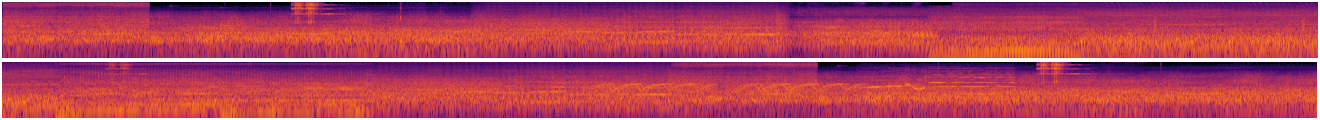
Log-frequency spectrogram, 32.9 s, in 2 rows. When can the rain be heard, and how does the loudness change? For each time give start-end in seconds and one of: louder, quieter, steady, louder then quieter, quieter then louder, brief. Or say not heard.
not heard.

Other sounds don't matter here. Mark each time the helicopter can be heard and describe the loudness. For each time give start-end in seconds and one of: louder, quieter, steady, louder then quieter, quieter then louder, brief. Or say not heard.
0.0-32.8 steady.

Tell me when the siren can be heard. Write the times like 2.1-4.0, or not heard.
23.3-29.1.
